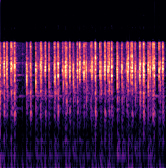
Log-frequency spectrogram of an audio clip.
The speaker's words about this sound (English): See, type in a variable for wind resistance.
